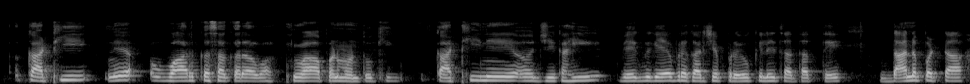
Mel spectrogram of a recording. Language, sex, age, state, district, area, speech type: Marathi, male, 18-30, Maharashtra, Sangli, urban, spontaneous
